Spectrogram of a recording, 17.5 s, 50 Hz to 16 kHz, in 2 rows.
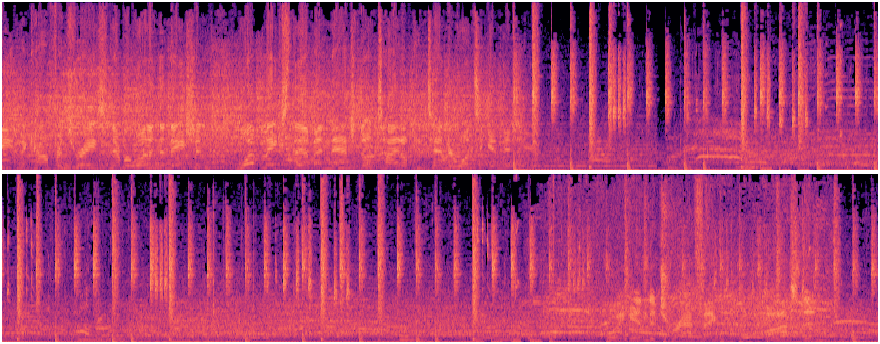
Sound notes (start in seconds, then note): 5.9 hip hop music; 6.7 crowd cheering; 17.3 hip hop music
